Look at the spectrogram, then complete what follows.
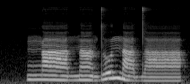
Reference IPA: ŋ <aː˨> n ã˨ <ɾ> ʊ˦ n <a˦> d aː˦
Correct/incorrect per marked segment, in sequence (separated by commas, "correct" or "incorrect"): correct, incorrect, correct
